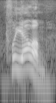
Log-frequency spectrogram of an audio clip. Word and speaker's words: Cle Elum: That is pronounced Cle Elum.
